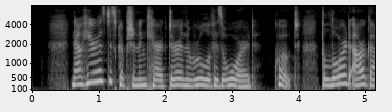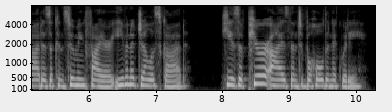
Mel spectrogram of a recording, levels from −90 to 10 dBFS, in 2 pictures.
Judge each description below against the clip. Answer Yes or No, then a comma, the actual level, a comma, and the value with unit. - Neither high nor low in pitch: No, high, 220 Hz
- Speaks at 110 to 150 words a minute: No, average, 190 wpm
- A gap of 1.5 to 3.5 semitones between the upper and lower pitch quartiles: Yes, average, 2.8 semitones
